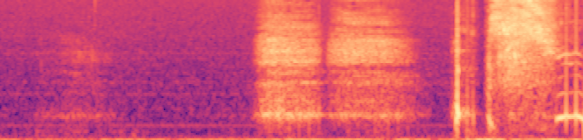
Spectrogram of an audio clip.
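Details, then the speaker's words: Woman sneezing after sniffing a scented soap from France that triggers sneezes: a quiet sniff and short indrawn breath, then one sharp, explosive single sneeze. "I'm going to sneeze again it tickles my God my eyes are watering so badly"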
